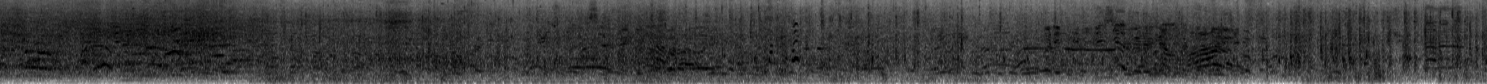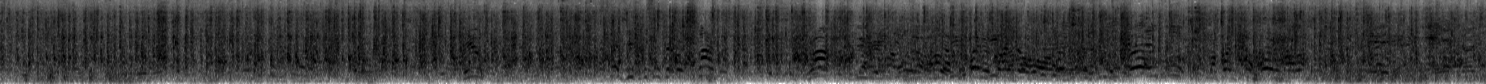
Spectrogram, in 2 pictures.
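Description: A large crowd of young men chatters and shouts outdoors.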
